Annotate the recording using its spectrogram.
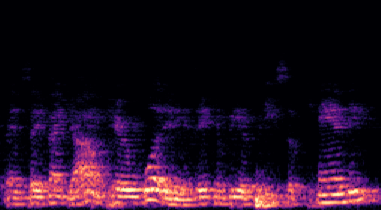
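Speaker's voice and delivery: high, loud, rhythmic preaching with held notes; full-force preaching. Acted. Pastor urging the congregation to say thank you, preaching at full force. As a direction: build it up and drive it home to the church.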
